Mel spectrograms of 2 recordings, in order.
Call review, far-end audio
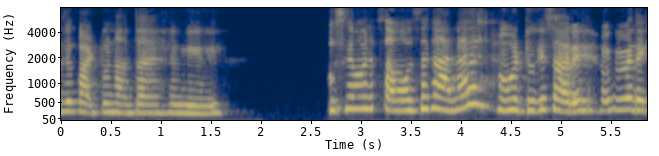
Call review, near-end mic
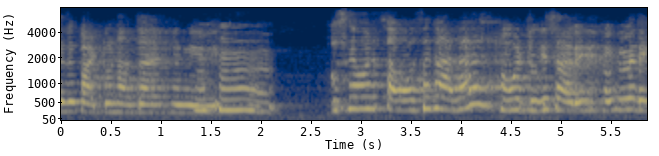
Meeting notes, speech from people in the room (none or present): present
